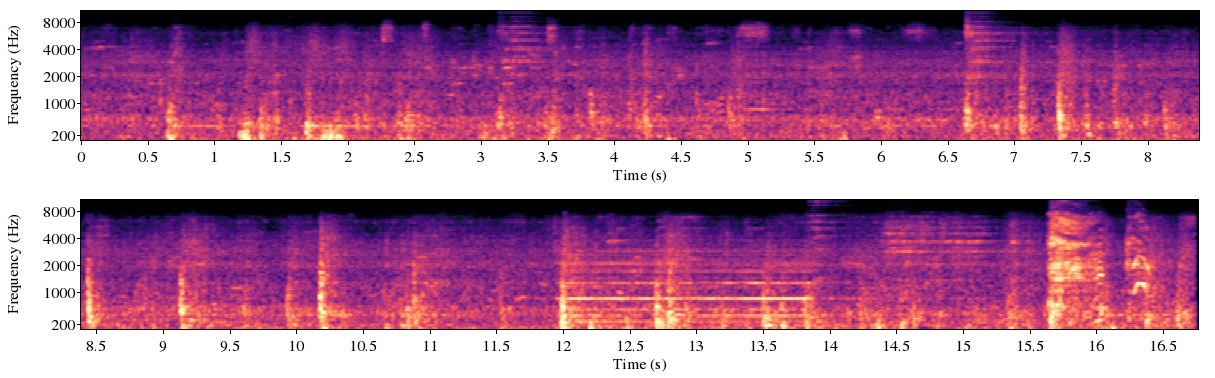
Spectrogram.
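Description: Passenger train running through points and crossings, heard from an open coach door: a steady rush of running noise with irregular clicks and clacks of the wheels over rail joints and switches. A held pitched tone lasts about two seconds some twelve seconds in, and a sharp high screech comes near the end.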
